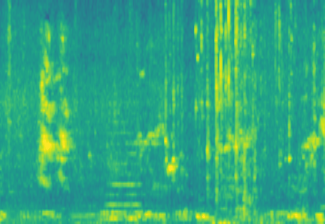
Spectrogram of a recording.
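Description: Pigeons coo in soft, throaty murmurs while being fed grain, with a few higher chirps from other birds mixed in around them.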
